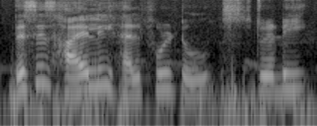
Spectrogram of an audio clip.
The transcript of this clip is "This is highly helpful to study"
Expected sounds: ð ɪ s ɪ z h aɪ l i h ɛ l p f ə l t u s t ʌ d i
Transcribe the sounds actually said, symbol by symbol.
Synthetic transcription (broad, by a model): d ɪ s ɪ z h aɪ l i h ɛ l p f ə l t u s t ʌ d i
